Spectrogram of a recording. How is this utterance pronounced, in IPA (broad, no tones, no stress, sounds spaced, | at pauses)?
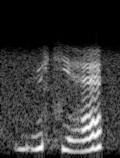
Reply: bʱ y ɬ sʲ æ ɦ æ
